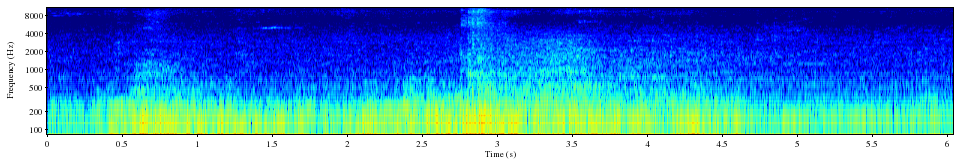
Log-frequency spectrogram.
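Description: A low, rumbling outdoor noise, louder through the middle, with a couple of brief sharper scuffs about a second in and near the halfway point.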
